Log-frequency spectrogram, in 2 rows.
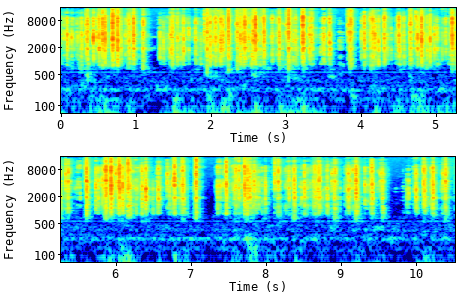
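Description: A 60% MOD-L Linear mechanical keyboard with ABS keycaps in a black aluminum case, with white and black keycaps, is typed on continuously with the fingertips of both hands. Fast, bright clacking keystrokes come in dense bursts with short pauses between them, over a soft low thump from the case.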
